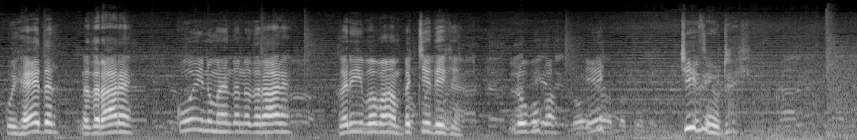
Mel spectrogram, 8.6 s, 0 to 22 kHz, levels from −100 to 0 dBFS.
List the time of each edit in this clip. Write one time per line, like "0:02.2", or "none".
none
